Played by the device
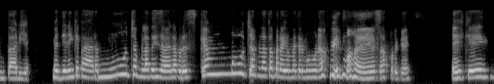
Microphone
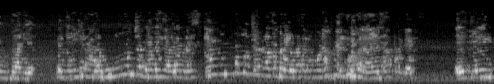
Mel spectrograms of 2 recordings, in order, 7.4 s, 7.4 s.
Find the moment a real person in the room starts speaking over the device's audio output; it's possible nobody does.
none

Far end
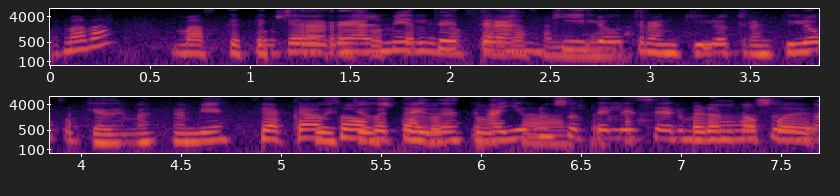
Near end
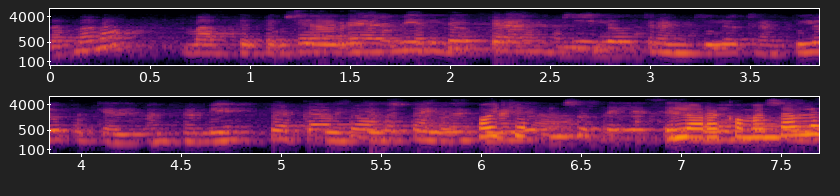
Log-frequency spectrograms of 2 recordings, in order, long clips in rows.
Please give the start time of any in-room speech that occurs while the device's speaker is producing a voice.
6 s

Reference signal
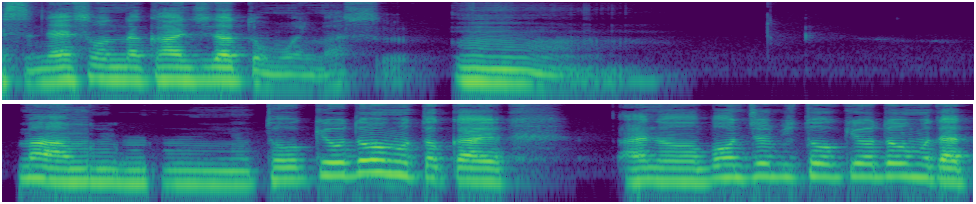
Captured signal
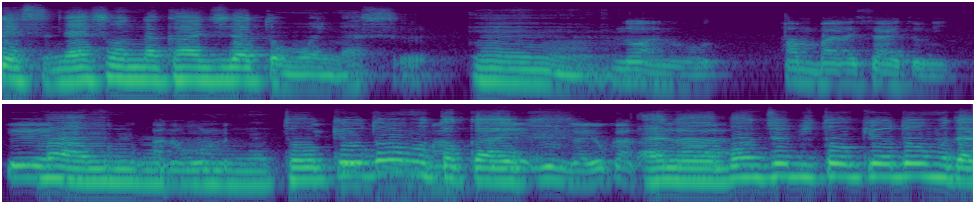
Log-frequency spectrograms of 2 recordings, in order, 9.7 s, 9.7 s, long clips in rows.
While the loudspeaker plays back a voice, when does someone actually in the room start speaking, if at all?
3 s

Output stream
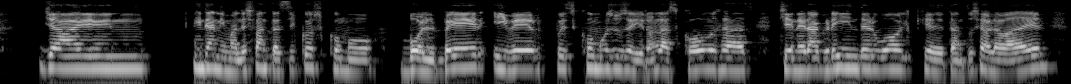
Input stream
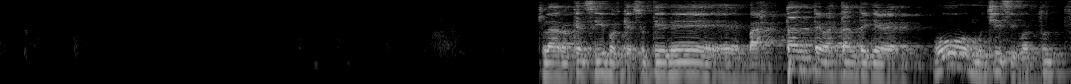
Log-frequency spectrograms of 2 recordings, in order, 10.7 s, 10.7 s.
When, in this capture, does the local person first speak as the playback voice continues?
5 s

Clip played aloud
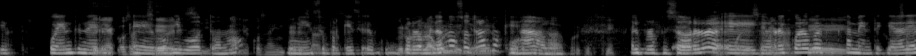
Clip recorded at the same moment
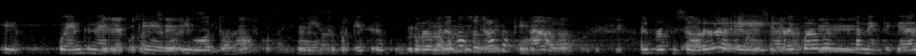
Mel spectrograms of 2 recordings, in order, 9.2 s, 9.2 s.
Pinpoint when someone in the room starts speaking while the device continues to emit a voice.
none

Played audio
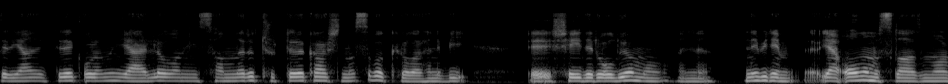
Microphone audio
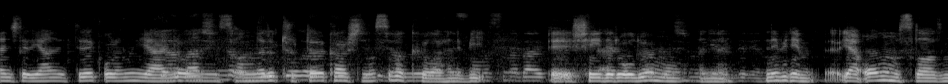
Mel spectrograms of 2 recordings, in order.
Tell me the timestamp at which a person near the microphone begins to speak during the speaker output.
2 s

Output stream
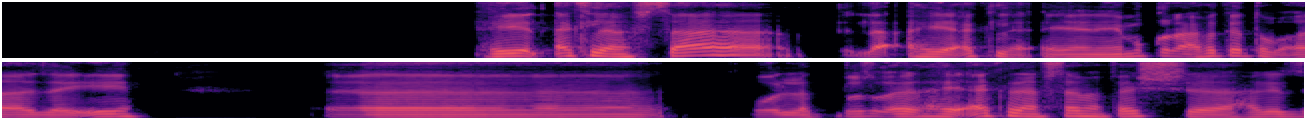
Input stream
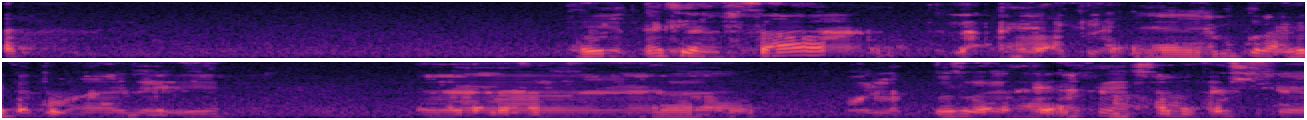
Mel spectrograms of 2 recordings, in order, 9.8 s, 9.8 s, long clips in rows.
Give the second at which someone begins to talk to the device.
none

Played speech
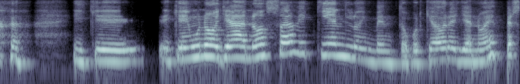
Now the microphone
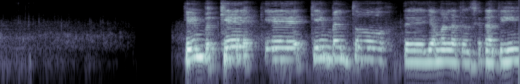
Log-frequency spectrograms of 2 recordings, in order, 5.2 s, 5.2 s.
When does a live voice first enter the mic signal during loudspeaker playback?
2 s

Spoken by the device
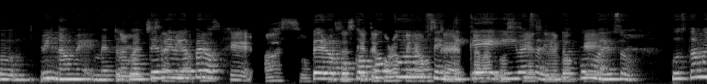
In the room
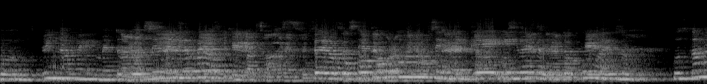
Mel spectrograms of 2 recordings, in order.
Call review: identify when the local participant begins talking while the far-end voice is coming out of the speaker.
1 s

